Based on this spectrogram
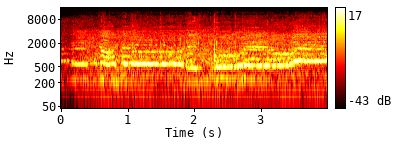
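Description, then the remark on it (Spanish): A large crowd of Spanish supporters roars and cheers loudly and continuously for Spanish athletes María Pérez and Álvaro Martín at an athletics event, many voices joining in a sustained, unison-pitched shout that dips briefly midway and swells again toward the end. “Es el grito de España.”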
